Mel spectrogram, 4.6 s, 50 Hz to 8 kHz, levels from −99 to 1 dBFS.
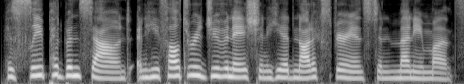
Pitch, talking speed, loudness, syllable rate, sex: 215 Hz, 220 wpm, -18 LUFS, 5.5 syllables/s, female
